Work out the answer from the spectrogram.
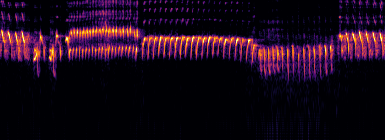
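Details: A young Spanish Timbrado canary, Classico style, trying to find its full song, sings continuous rolling, water-like trills that shift between higher and lower tours, with one deeper, throaty rolled passage near the middle.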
